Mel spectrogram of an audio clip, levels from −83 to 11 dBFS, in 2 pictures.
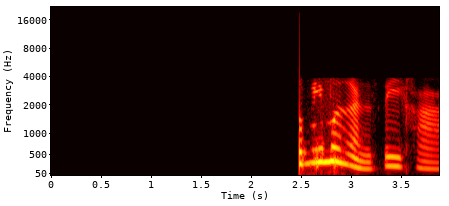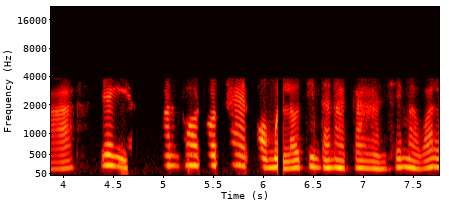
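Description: From the first moment until 2.48 s the recording is silent, with no room tone, before the speech cuts in mid-flow. This is an audio dropout to silence, most likely a lost input or stray mute while the recorder kept writing silence.

At 6.14 s a 60 ms hole, ending at 6.2 s, chops the telephone-band speech, which stops at 4 kHz under G.711 coding. It is packet loss filled with silence. The gap's length fits six consecutive 10 ms packets going missing, and its edges are hard.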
